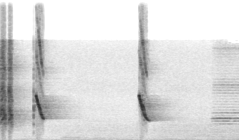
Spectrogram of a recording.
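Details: Long-tailed shrike in full-varied song used as masteran tutor recording, with sharp shot-like notes: a brief buzzy burst, then two piercing high notes sweeping downward, and a faint thin tone at the end.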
